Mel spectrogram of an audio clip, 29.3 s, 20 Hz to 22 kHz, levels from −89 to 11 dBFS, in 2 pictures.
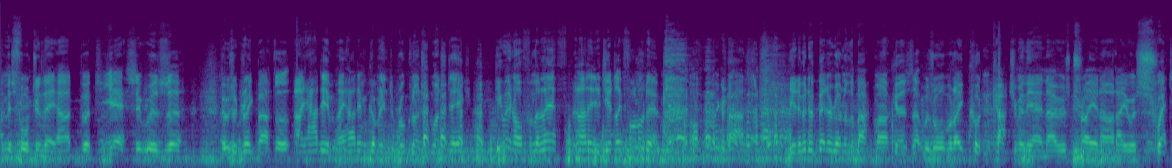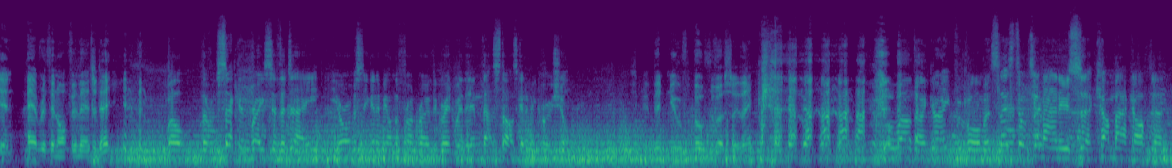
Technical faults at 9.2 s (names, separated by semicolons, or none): channel delay (comb filtering)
